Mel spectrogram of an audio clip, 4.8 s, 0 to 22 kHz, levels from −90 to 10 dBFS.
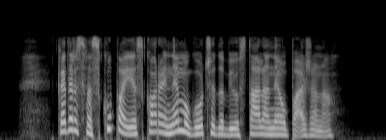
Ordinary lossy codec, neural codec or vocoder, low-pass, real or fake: Opus, 64 kbps; none; 7.2 kHz; real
